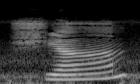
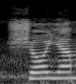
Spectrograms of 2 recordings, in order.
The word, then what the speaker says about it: श्याम: श्याम, शयाम नहीं बोलना है, श्याम।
